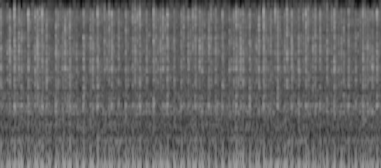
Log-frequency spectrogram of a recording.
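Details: Chevy SS straight-six restoration engine with a non-original cam, running after the fuel level was lowered: strong, even deep beat, picks up cleanly on throttle, no misses or knocks; healthy.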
